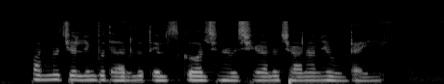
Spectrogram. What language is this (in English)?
Telugu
